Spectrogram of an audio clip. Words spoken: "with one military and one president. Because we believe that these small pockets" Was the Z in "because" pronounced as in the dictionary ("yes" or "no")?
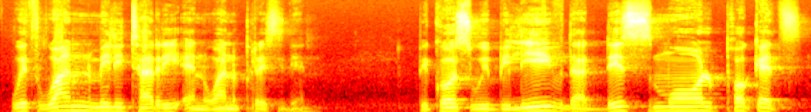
no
